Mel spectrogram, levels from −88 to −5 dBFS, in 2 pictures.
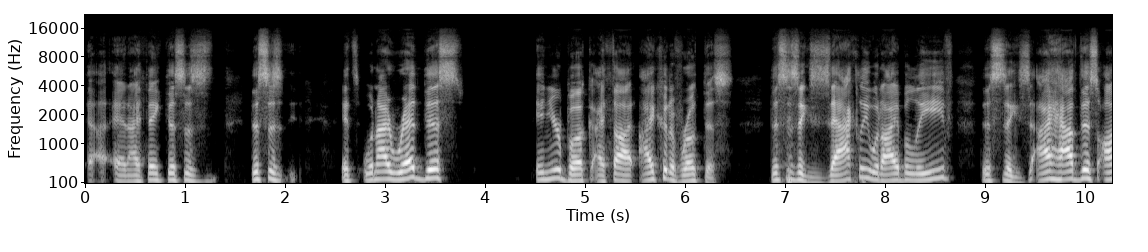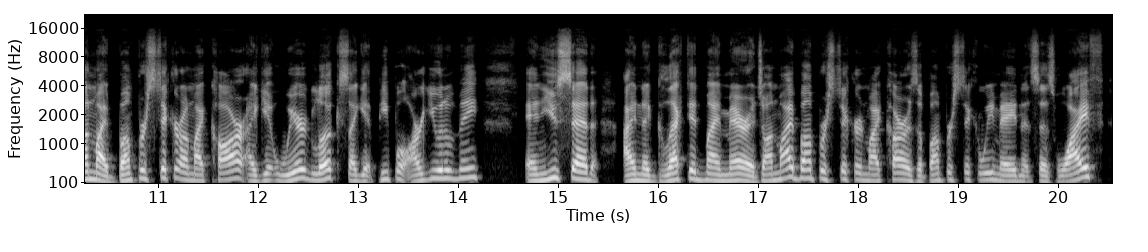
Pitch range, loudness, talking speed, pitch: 140-180 Hz, -20 LUFS, 220 wpm, 155 Hz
